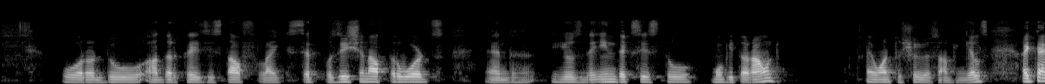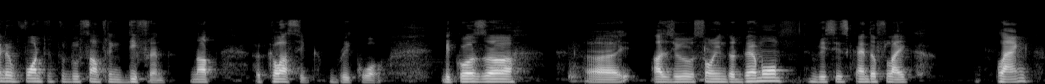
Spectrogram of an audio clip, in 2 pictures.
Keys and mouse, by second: 0.6 click, 2.3 middle click, 5.8 click, 17.8 middle click, 18.7 shift+click.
